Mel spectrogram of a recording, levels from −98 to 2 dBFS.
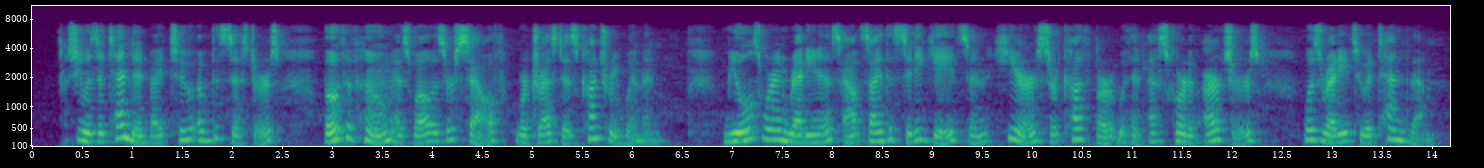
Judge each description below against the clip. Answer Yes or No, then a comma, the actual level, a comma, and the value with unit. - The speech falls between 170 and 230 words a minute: Yes, average, 175 wpm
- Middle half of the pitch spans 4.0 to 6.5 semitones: Yes, average, 4.6 semitones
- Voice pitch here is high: Yes, high, 200 Hz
